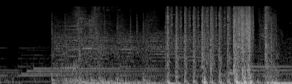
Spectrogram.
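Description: Rapid bursts of AK-74u automatic fire in Call of Duty Cold War crack out loud and close after a brief quiet start, with the shots turning denser and harsher toward the end.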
